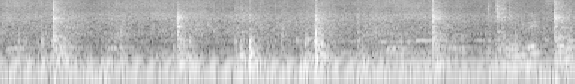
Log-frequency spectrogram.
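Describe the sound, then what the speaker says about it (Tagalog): Pork adobo with potatoes is stirred in a sizzling pan, each scrape of the utensil landing roughly every second or so over a steady background fry. "Mix natin together yung patatas."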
